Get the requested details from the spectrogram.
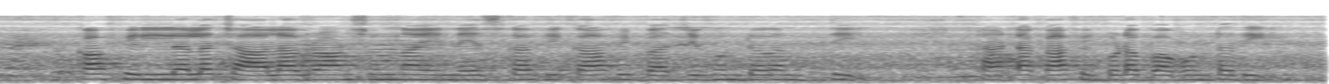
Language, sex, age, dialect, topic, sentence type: Telugu, female, 18-24, Telangana, agriculture, statement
